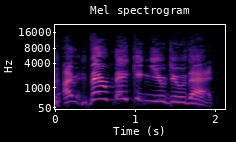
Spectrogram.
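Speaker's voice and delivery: real laugh breaking through the words, high and loud. Real, not acted. Streamer laughing at the chat's joke, real laughter.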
